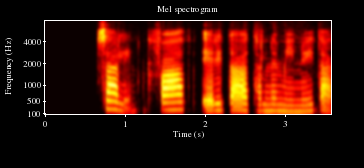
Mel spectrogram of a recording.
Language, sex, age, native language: Icelandic, female, 20-29, Icelandic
